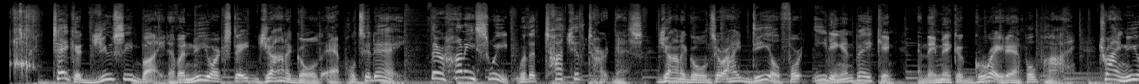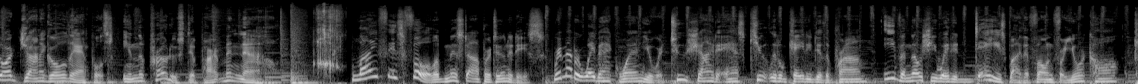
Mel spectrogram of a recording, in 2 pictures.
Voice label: Radio TV Commercial

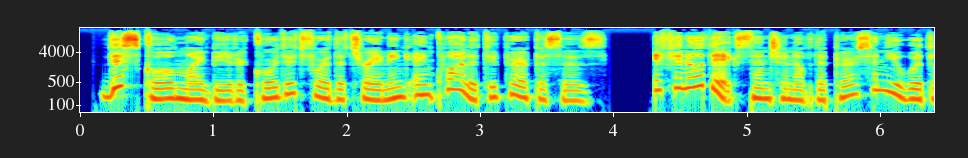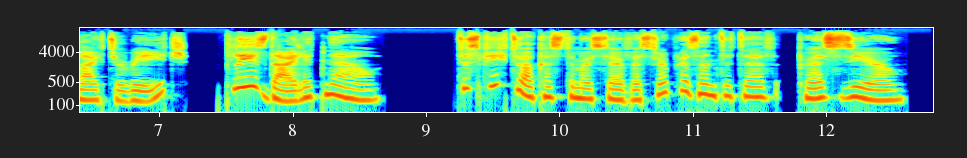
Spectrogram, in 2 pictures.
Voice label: English IVR

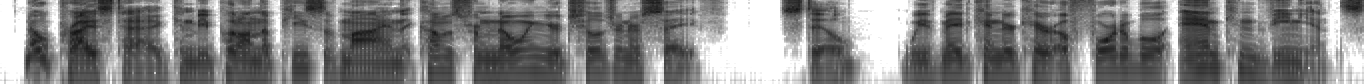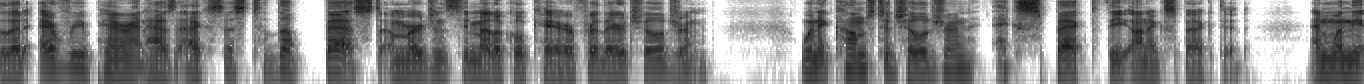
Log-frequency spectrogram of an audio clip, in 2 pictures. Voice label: Voice Over Commercial; KinderKare

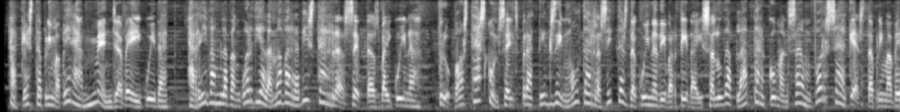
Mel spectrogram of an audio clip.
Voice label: Catalan Commercial; La Vanguardia Cuines

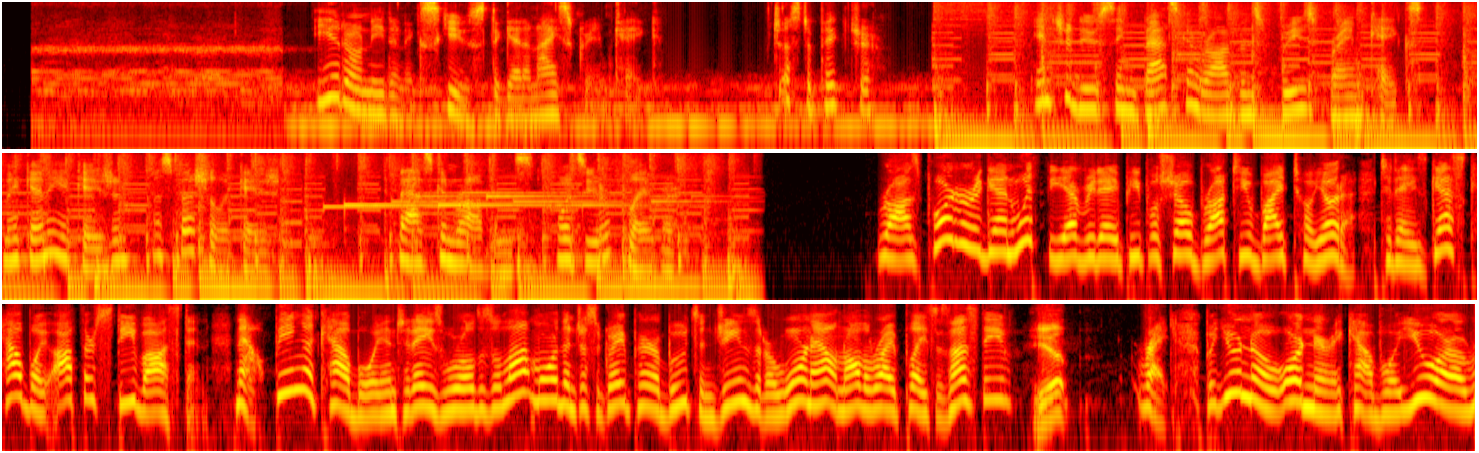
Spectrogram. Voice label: voice over

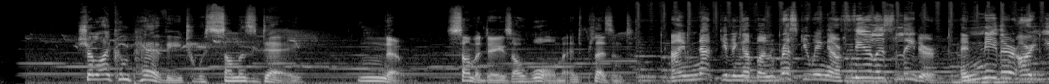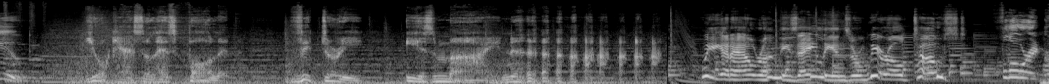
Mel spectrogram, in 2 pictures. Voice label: Character; Voice Realm

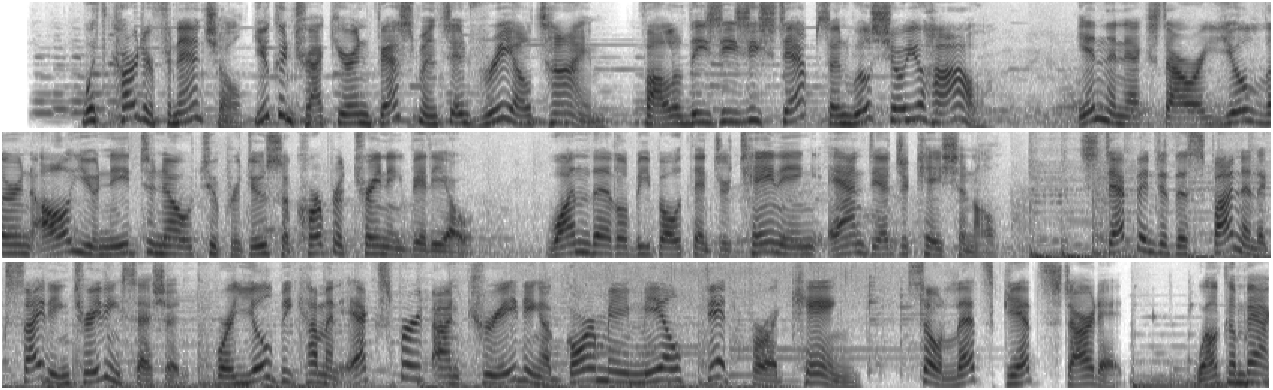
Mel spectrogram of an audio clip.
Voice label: E-learning

